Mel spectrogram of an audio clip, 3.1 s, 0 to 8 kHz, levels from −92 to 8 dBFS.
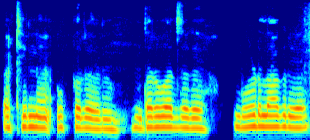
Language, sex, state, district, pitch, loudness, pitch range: Rajasthani, female, Rajasthan, Churu, 185 Hz, -18 LUFS, 175-190 Hz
